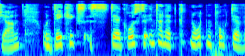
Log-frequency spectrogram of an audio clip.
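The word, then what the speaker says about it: DE-CIX: Ja, da bist du bei D-Kicks gelandet. – Genau, D-Kicks, das muss man auch mal, das heißt, sie werden anders geschrieben, C-E-X, also D-E und C-I-X, aber Kicks ausgesprochen.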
